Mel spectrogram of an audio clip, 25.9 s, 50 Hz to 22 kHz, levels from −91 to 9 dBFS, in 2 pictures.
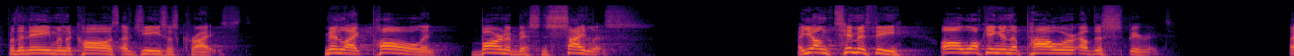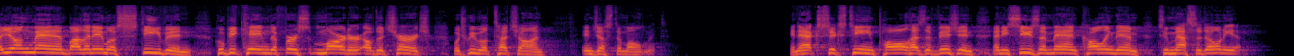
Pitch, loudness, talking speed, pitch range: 200 Hz, -27 LUFS, 160 wpm, 175-225 Hz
